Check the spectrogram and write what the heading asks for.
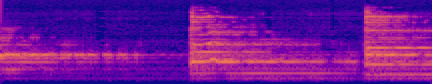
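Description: Background music of a plucked string instrument, slow single notes each ringing out and fading: one about a second in and another near the end.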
